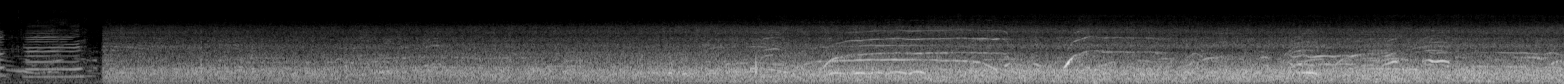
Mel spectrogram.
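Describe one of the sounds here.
Water rushes and churns loudly over rapids.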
